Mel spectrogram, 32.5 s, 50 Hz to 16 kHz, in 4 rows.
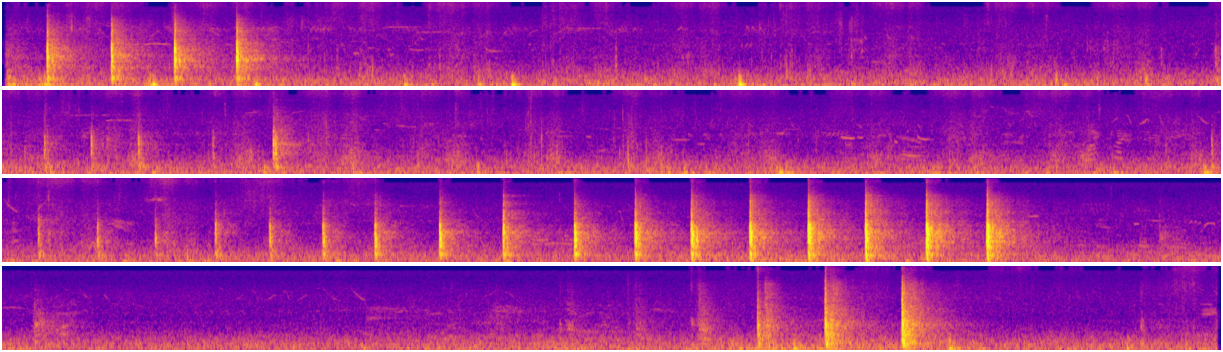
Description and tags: Zoom H6 Shotgun recording of hammering at an outdoor construction site in rural Manitoba, Canada.
Hammer, Outdoors, Nail, Building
